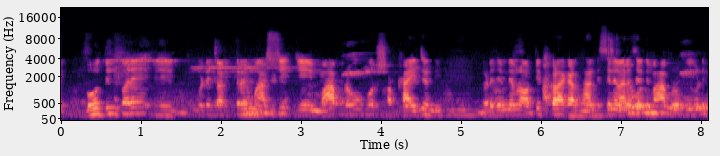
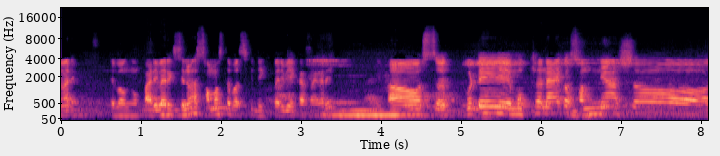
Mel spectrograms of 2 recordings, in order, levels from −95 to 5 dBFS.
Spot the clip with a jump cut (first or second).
second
